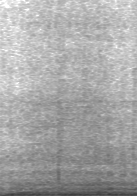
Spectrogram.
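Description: A car engine revving with a steady, full roar, continuous and fairly loud throughout, with no voices over it.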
